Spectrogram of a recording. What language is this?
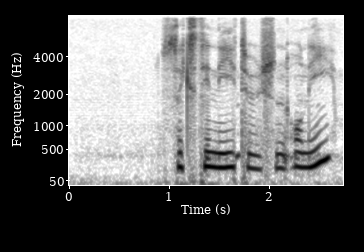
Norwegian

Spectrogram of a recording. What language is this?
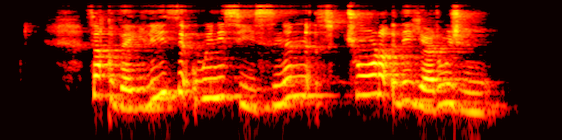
Kabyle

